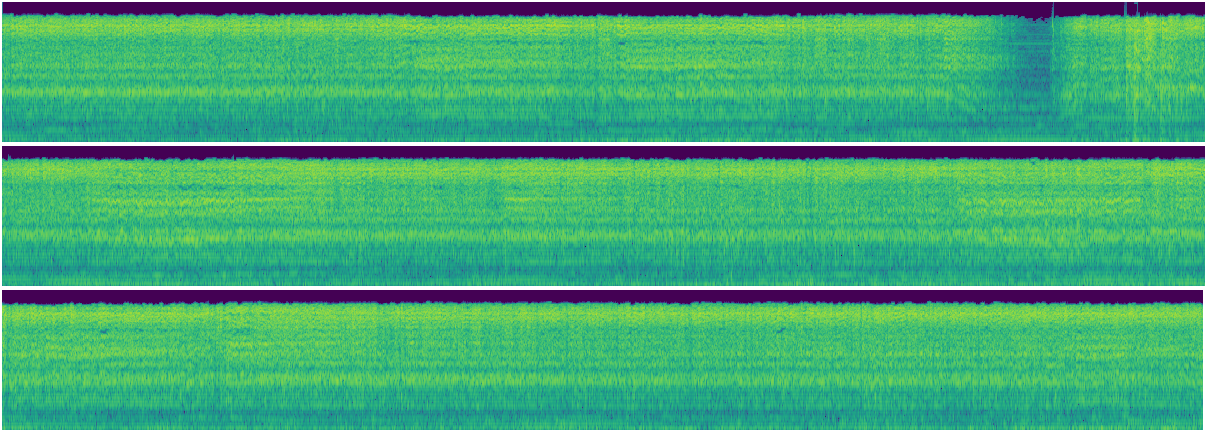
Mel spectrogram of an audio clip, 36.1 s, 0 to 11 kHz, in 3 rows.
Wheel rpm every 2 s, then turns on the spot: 160, 160, 160, 160, 130, 100, 160, 160, 160, 160, 160, 160, 160, 160, 160, 160, 160, 160.
none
